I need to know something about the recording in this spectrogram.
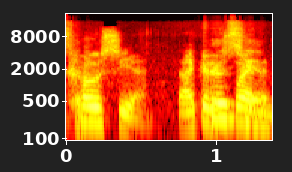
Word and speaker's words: Coasian: Coasian. I could explain the Coasian. name. So it's not okay. Co-Asian. It's Coasian because it's Coasian. named after the economist Ronald Coase.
